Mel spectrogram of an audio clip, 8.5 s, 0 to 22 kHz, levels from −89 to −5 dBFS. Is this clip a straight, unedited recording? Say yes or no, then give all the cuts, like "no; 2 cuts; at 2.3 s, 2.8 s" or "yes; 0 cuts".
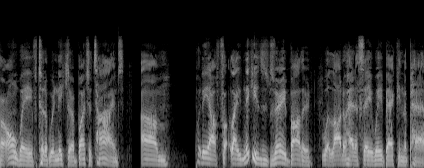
no; 6 cuts; at 1.0 s, 1.3 s, 2.6 s, 4.3 s, 5.4 s, 6.4 s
